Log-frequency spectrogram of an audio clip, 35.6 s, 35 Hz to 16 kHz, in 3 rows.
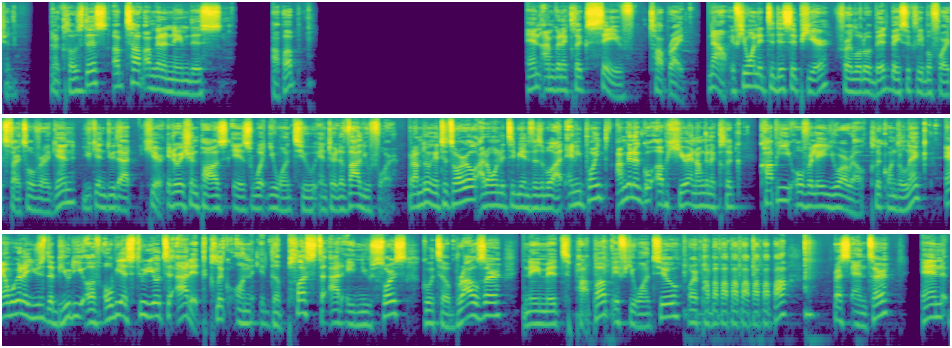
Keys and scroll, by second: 3.5-5.2 typing, 30.6-33.7 typing.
